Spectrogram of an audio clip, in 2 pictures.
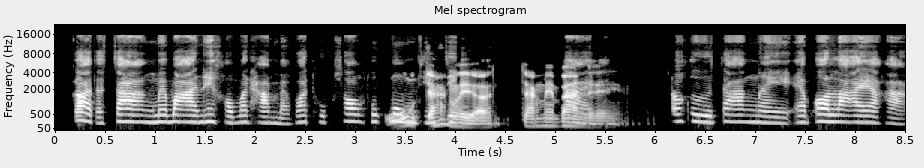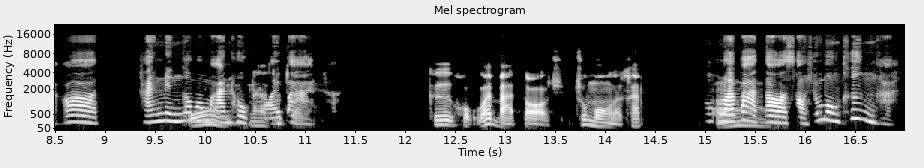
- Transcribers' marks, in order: other background noise
- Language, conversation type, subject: Thai, podcast, ตอนมีแขกมาบ้าน คุณเตรียมบ้านยังไงบ้าง?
